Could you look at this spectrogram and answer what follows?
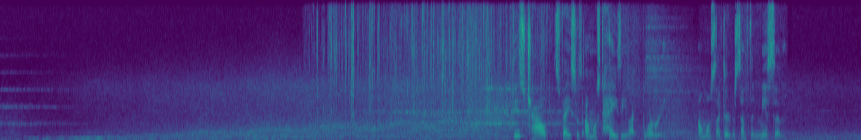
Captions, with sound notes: (eerie music) (rustling) - This child's face was almost hazy, like blurry, almost like there was somethin' missin'.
